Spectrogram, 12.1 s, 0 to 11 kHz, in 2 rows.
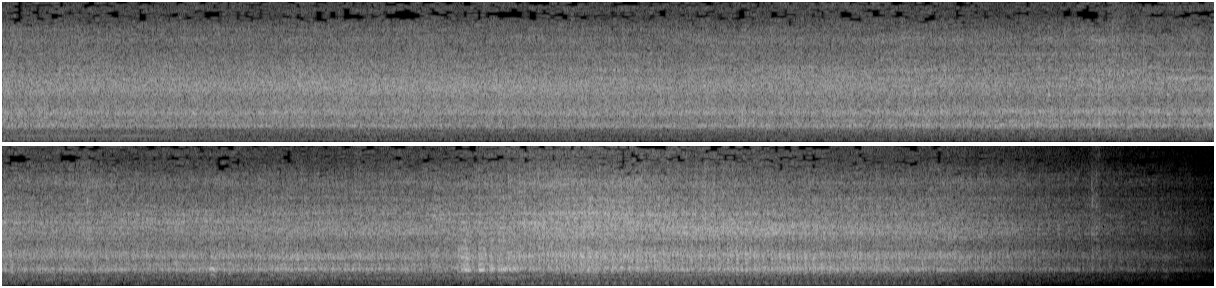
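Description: Yamaha TW200's single-cylinder four-stroke engine running at low speed, under a steady hiss of wind and road noise at the helmet microphone. A short knock comes about eight seconds in, and the sound fades out near the end.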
